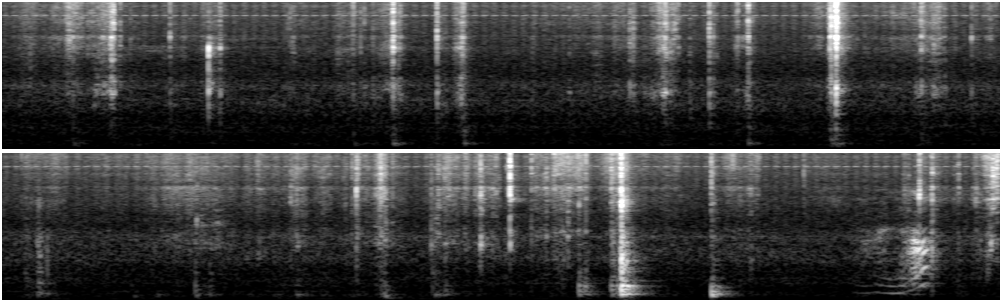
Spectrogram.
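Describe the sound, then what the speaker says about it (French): Tarot cards being handled and laid out on a table in a quiet room, with light taps, slides and flicks at irregular intervals and a soft, close, intermittent clatter. "Je vais ressortir toutes les cartes et ensuite je vais les mettre en place."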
